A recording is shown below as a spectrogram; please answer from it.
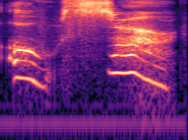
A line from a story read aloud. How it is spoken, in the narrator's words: he breathed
